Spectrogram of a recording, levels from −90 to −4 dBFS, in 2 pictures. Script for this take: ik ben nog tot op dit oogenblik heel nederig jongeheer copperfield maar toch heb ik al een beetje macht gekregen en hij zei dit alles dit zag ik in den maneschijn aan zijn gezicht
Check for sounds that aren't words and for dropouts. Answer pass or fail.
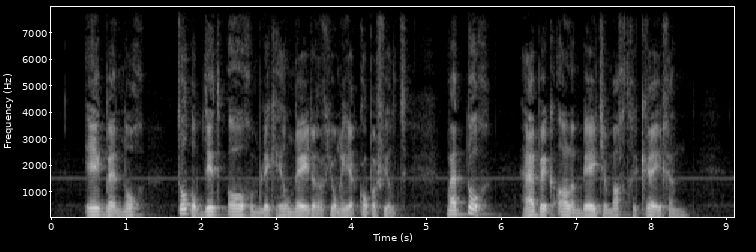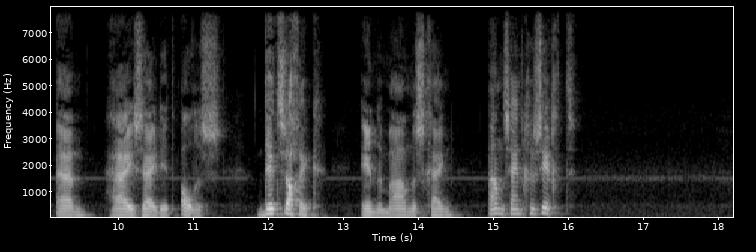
pass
